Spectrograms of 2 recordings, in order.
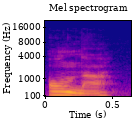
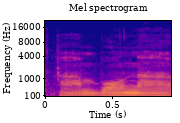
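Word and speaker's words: おんな: Wo has been changed to o. So in modern Japanese, you're not going to see them like this. It's going to be onna, it's going to be otoko, it's going to be otome. It's not going to be wotome, wonna, or wotoko.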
